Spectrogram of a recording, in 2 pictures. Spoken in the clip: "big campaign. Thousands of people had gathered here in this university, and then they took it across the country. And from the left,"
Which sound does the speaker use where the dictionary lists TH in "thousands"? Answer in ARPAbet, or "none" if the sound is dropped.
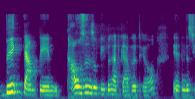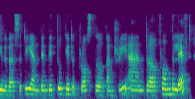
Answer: T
